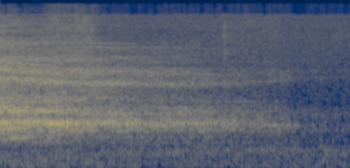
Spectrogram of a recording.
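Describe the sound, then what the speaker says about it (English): A long mouth exhale after a big nasal inhale during a yoga class, a steady breathy whoosh that slowly fades over a couple of seconds, close and soft. "Again, big inhale through your nose. Open your mouth and exhale."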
